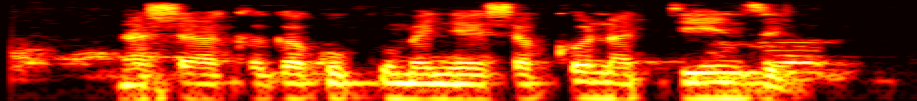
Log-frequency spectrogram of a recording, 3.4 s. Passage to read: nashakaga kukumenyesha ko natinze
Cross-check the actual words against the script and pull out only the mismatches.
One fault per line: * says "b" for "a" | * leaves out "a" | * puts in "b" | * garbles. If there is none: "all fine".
all fine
